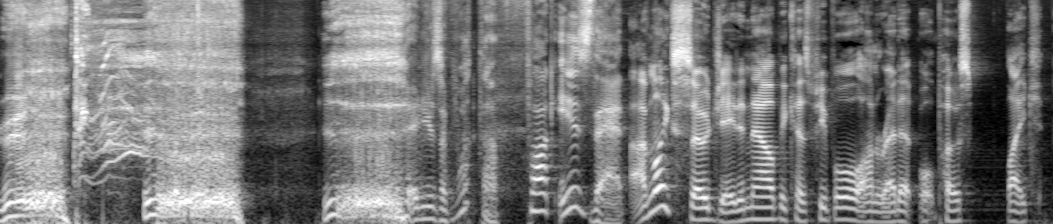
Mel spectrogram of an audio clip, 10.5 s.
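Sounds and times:
man imitating male koala mating bellow: 0.0s - 0.8s, 1.4s - 2.5s, 3.2s - 4.2s
speech: 0.0s - 0.8s, 1.4s - 2.4s, 3.2s - 10.5s.

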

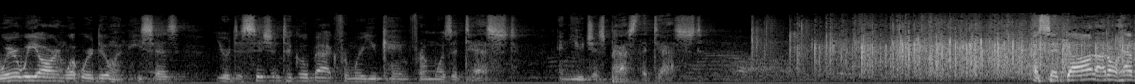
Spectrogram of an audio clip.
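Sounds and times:
speech: 0.0s - 7.2s, 10.4s - 11.3s
audience clapping: 7.4s - 11.3s.

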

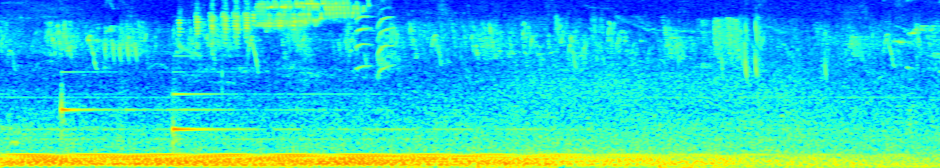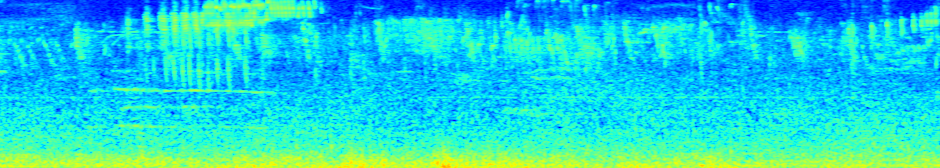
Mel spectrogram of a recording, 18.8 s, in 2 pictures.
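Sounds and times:
faint held notes: 0.0s - 11.0s
steady low rumble: 0.0s - 11.3s
birds chirping and trilling: 0.0s - 12.6s.

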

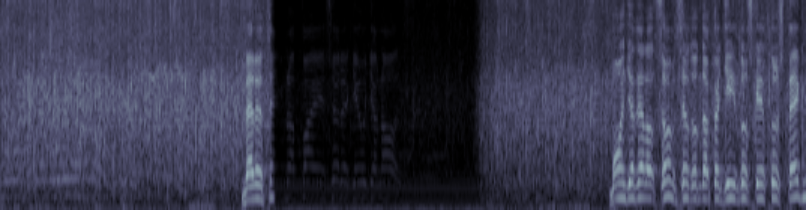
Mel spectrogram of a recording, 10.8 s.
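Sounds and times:
audience applause: 0.0s - 3.6s, 6.4s - 10.7s
speech: 3.2s - 3.7s, 8.1s - 10.7s.

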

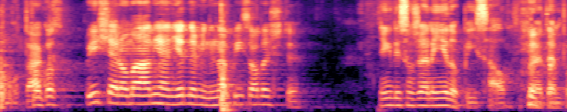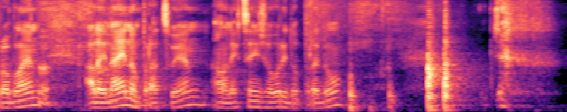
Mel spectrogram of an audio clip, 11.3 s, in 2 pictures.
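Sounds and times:
speech: 0.2s - 3.1s, 3.8s - 9.7s, 10.6s - 11.0s
knocking on wood: 9.2s - 10.3s.

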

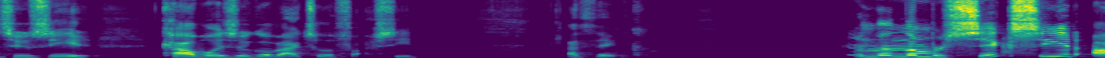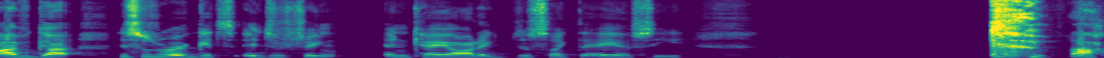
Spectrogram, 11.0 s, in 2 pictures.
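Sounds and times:
speech: 0.0s - 2.2s, 2.8s - 3.3s, 4.2s - 9.3s, 10.6s - 11.0s
person sneezing: 10.5s - 11.0s.

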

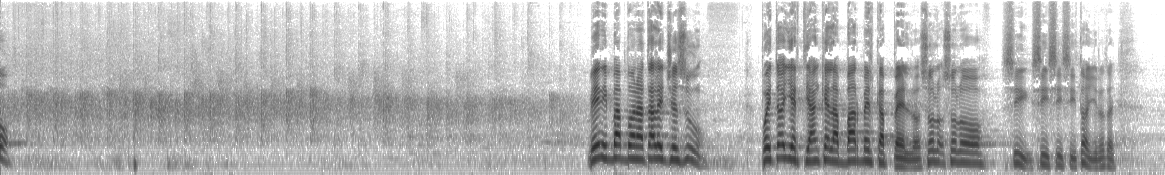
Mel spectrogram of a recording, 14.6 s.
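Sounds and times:
speech: 0.0s - 0.2s, 7.4s - 8.9s, 9.5s - 14.2s
audience applause: 0.0s - 7.4s.

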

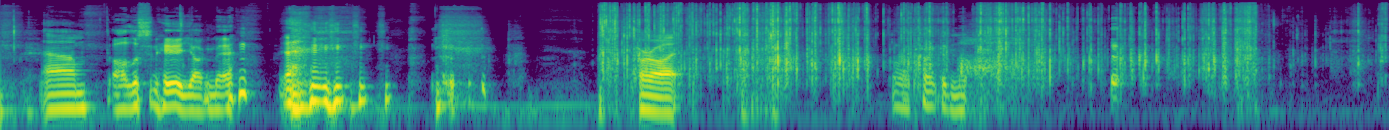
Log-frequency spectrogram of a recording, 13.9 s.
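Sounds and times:
speech: 0.0s - 4.9s, 6.4s - 7.0s, 8.9s - 9.9s
laughter: 2.8s - 5.0s
crinkling of a plastic snack packet: 6.0s - 13.8s.

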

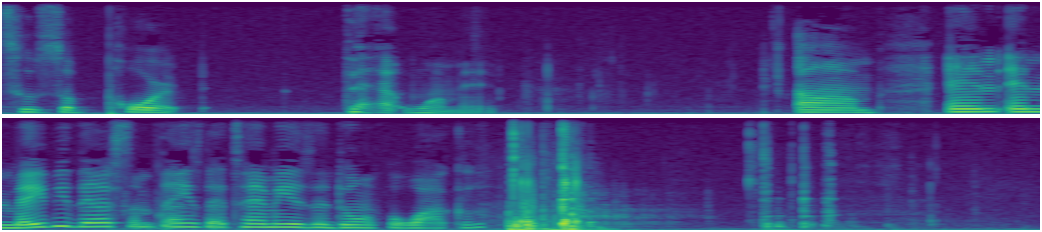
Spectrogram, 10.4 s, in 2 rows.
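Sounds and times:
speech: 0.0s - 1.0s, 1.7s - 2.6s, 4.0s - 8.0s
microphone knocked over: 7.7s - 8.6s.

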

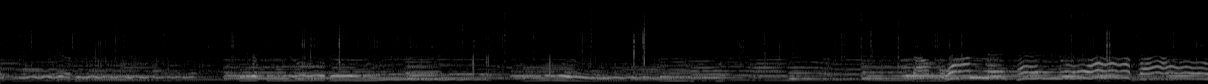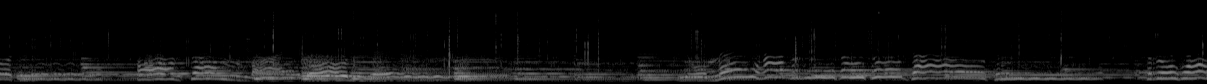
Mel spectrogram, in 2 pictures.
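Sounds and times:
crackling fireplace: 0.0s - 24.1s
oldies song from another room: 0.0s - 24.1s.

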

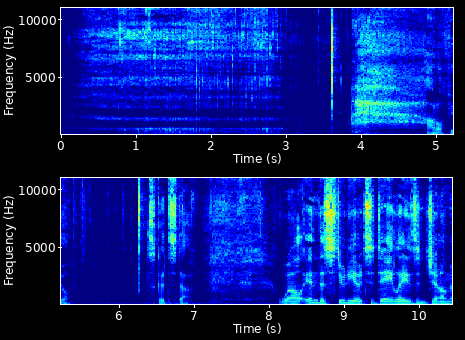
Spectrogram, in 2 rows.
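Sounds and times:
slurping coffee: 0.2s - 3.3s
speech: 4.9s - 5.4s, 6.5s - 7.4s, 8.1s - 10.4s.

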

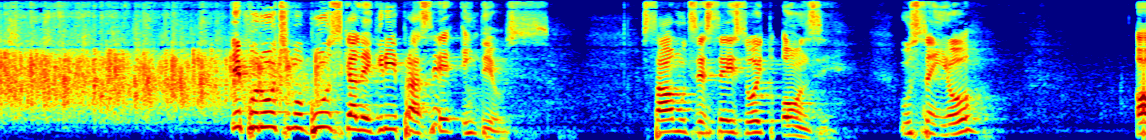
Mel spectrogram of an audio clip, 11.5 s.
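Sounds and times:
church congregation applause during a worship service: 0.0s - 3.3s
speech: 2.3s - 5.4s, 6.6s - 8.4s, 9.0s - 10.0s.

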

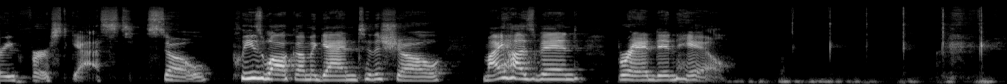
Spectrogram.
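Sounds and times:
speech: 0.0s - 7.3s
finger snapping: 9.0s - 10.0s.

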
